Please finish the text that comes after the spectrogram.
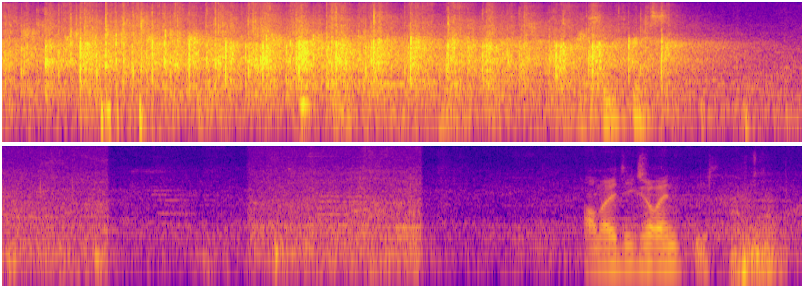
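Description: An audience at a digital business event pitch session bursts into dense, steady applause that swells for a few seconds, then fades into quiet, followed by faint talk and a voice near the end.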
